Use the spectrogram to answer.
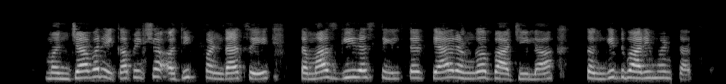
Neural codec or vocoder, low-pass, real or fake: none; 7.2 kHz; real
